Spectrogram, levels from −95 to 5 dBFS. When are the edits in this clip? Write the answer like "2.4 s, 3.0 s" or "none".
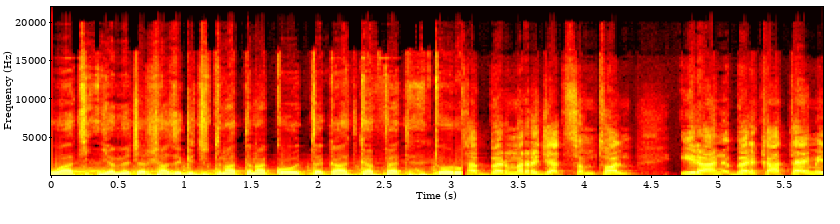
3.1 s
